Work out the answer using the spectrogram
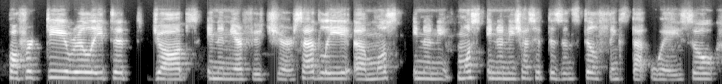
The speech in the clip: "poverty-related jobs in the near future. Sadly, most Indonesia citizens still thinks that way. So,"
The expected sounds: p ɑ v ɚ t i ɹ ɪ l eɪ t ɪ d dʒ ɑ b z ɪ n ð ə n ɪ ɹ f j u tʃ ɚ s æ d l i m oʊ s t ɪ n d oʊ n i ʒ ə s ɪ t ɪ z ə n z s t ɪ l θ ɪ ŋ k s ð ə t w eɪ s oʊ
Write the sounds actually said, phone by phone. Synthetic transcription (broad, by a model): p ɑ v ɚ t i ɹ ɪ l eɪ t ɪ d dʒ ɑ b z ɪ n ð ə n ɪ ɹ f j u tʃ ɚ s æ d l i m oʊ s t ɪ n d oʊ n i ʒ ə s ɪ t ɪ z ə n s t ɪ l θ ɪ ŋ k s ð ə t w eɪ s oʊ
